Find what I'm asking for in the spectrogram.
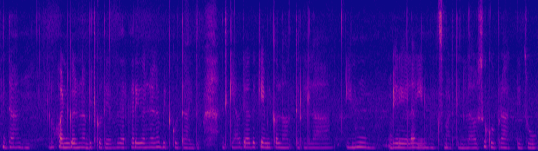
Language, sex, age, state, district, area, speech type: Kannada, female, 18-30, Karnataka, Chamarajanagar, rural, spontaneous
